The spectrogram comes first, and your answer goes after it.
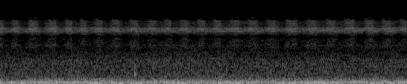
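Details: Unbroken high-pitched drone of cicadas in an Italian park, with a slight rapid pulsing, set against strong, gusting wind noise.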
